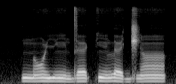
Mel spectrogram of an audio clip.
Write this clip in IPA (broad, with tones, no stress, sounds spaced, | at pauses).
n ɔ̃˧ j ĩ˨ d ɛ˨˦ k ĩ˧ l ɛ˨ d͡ʒ ã˧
